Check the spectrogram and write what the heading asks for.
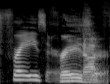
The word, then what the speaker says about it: Fraser: People mispronounce his last name is what it is. Fraser. It's Fraser. Fraser.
